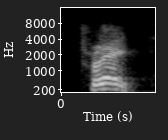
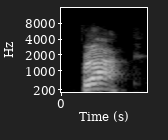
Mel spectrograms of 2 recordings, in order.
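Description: First: It is said with an American accent. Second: It is said with a British or Australian accent. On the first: "这是美国发音" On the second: "是澳洲或者是英国的发音"

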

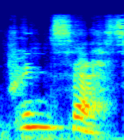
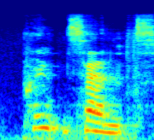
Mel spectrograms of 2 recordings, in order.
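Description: First: The word is pronounced in the standard way. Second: The word is pronounced like a small child.

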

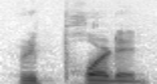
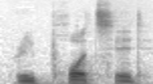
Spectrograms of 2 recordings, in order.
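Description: First: The middle t sounds like a soft d. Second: The middle t is a clear t sound. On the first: "trong cái từ reported nó sẽ biến thành âm âm d" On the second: "theo tiếng British English thì cái này vẫn là âm t"

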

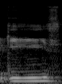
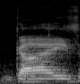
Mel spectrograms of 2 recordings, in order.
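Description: First: Guy's is said another, less common way. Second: Guy's is said the common English way. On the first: The speaker calls it wrong. "I always say Guy's, and people give me a hard time about it" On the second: The speaker calls it right. "I'm going to pronounce it right this time"

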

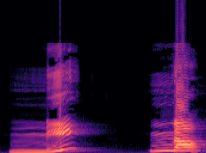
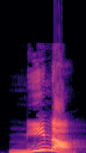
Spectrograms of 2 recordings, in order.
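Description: First: The word is split with a pause between syllables. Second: The word is said smoothly without any pause.

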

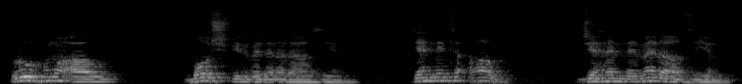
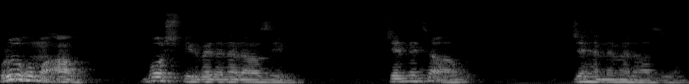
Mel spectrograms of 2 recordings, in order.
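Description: No difference in how they are said.

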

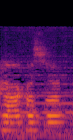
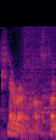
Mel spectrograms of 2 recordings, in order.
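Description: First: The name is pronounced with German sounds. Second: The name is pronounced with English sounds.

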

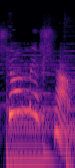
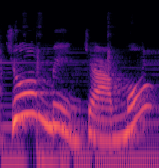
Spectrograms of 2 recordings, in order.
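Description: First: The y and ll sound like English sh. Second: The y and ll sound like English j. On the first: "Ou pode ser como uma SH, SH" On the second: "Vocês podem falar como uma jota, jota de jeans"

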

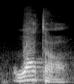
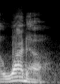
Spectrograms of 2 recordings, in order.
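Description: First: The middle consonant is a clear t sound. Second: The middle consonant is a soft d sound. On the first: "người Anh sẽ đọc là" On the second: "người Mỹ đọc là"

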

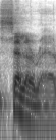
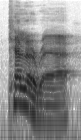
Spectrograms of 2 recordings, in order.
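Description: First: Celere is said with traditional English sounds. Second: Celere is said with classical Latin sounds.

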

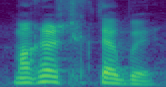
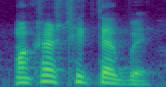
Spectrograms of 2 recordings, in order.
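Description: The two takes are said the same way.

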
